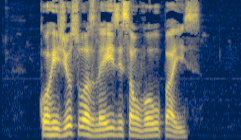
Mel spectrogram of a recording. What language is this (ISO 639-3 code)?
por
